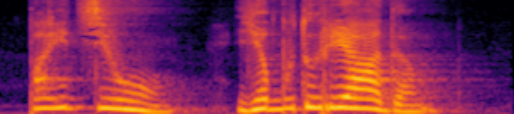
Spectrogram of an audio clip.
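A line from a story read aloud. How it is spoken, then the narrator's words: Whisper. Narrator (Russian): Анфиса зашептала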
